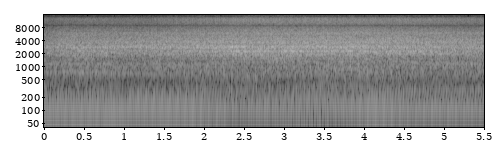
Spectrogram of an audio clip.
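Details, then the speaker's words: 2020 GMC Sierra Denali 6.2 V8 after replacing the idler pulley and stretch belt to cure a terrible whine: steady, even idle with a low smooth rumble and no whine left, including when revved. "it's gone that was it okay look sometimes you screw up and get something right you know"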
